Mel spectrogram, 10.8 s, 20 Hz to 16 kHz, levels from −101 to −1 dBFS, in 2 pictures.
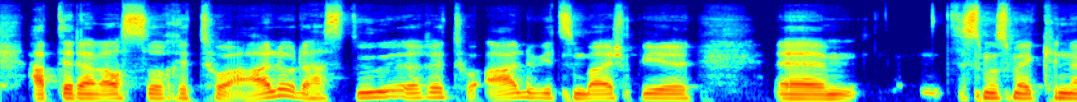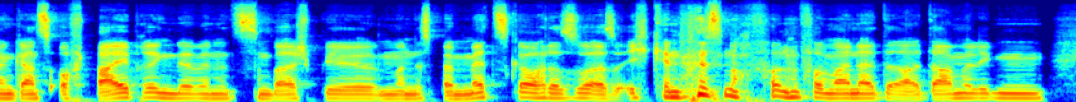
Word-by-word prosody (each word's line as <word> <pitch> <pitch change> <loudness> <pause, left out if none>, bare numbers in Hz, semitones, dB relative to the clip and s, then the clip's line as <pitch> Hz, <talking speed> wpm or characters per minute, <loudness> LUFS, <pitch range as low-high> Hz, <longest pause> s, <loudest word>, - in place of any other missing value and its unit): Habt 115 - +1
ihr 130 - +5
dann 120 -2 +2
auch 115 - +4
so 125 - +3
Rituale 125 +9 -1
oder 160 -9 -1
hast 120 - -1
du 145 +2 +2
Rituale 140 -2 -3
wie 130 - -5
zum 125 -2 -1
Beispiel, 120 +1 -1 0.4
ähm 110 -2 +2 0.5
das - - +3
muss 130 -2 +2
man 125 -3 +2
den - - -16
Kindern 125 -3 +1
ganz 115 0 +2
oft - - -4
beibringen, 135 -1 +2
wenn 120 0 -4
jetzt 115 - -1
zum 115 - -3
Beispiel 115 0 -3
man 110 +1 -3
ist 115 - -5
beim 105 - -2
Metzger 135 +3 +1
oder 130 -1 0
so. 130 +1 -1
Also 110 - 0
ich 130 +1 -4
kenne 150 -1 +3
das 225 - +7
noch 165 -5 0
von 155 -3 0
von 135 -3 0
meiner 120 0 +2
da 105 -3 -3
damaligen 125 +2 -2
125 Hz, 235 wpm, -23 LUFS, 115-135 Hz, 0.5 s, das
